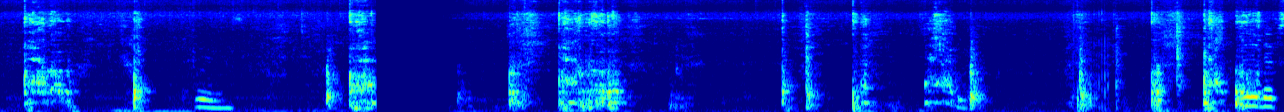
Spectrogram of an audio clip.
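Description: Egg stirred into a dish cooking in a pan, with repeated scraping strokes over a soft sizzle, broken by a brief silent gap near the three-second mark.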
